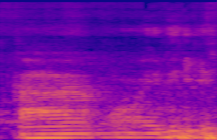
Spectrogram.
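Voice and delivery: slow, low pointed scolding; mock stern reproach. Shown as a demonstration. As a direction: drag it out like a stern teacher wagging a finger. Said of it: "jari menunjuk-nunjuk gini".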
